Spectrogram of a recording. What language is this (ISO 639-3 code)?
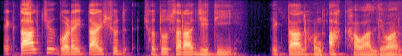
kas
